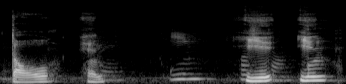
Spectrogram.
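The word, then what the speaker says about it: 抖音: Do, right? Do, third tone. Do and 音 yin.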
